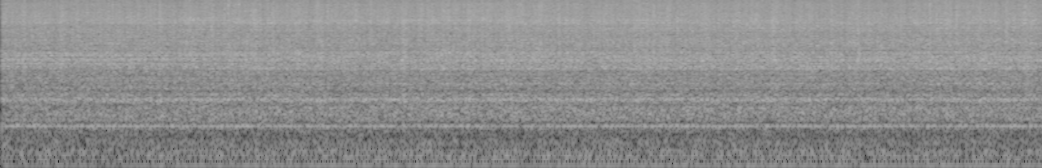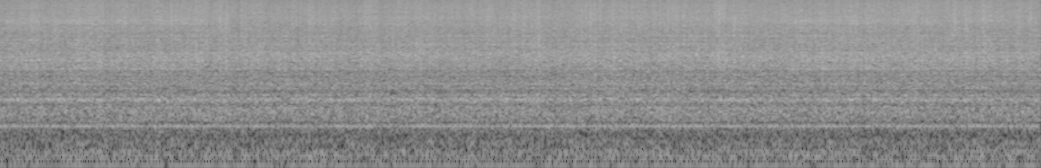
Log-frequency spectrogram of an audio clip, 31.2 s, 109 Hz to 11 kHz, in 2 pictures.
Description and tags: Pool Pump
This is the sound of the pump for the pool, pumping in water and filtering it. Recorded with iPhone 8.
machinery, pool, pump, machine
